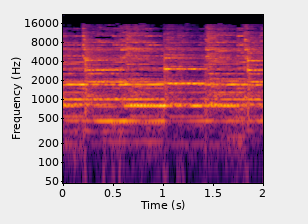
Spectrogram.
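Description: Temple bells rung for arti, struck repeatedly about twice a second, each ring carrying on into the next.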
